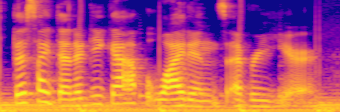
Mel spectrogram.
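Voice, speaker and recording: A woman with an American accent speaks over music in the background. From United States. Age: 20s. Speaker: English teacher. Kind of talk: prepared webinar talk.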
